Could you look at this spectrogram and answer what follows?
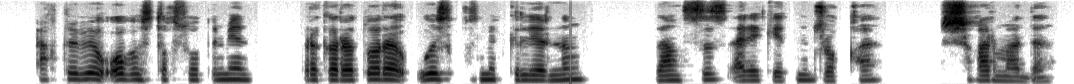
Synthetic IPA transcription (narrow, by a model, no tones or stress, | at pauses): æqt̪eβejwʔo̞blˠəst̪əqso̞t̪əme̞n | pro̞kuɾat̪uɾɑwɵzqʰəzme̞t̪̚kʲe̞ɾle̞ɾɪnɪŋ | zɑɴsəzæ̰ɾe̞kʲe̞t̪ɪnʒo̞qːɑ | ʃəʁɑɾmɑd̪ə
